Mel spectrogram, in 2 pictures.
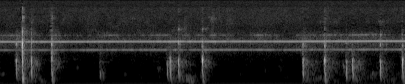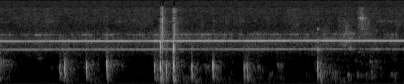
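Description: Stylus tapping and scraping on a tablet screen during handwriting: faint short clicks in small irregular clusters. A faint steady high-pitched whine sits underneath.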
